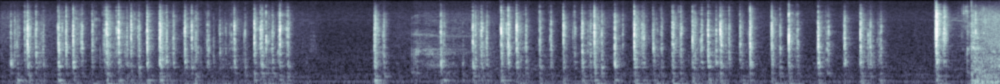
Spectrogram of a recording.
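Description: Faint typing on a computer keyboard, entering a username and then a password: a run of quick keystrokes, a pause of about a second, then a longer run, and one or two last key presses near the end.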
